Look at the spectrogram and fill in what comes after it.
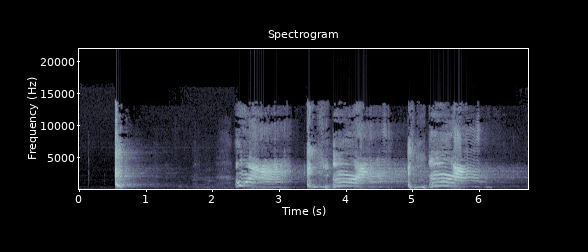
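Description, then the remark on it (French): A newborn baby cries in three loud, rising-and-falling wails with short gasping breaks between them, following a brief sharp sound at the start. “Et là, on a entendu la bête qui a poussé son cri.”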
